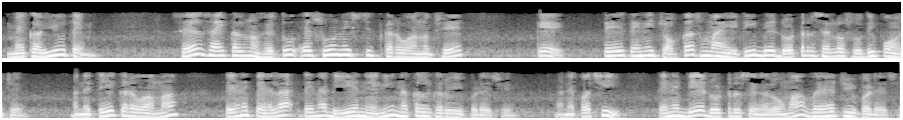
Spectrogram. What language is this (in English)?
Gujarati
